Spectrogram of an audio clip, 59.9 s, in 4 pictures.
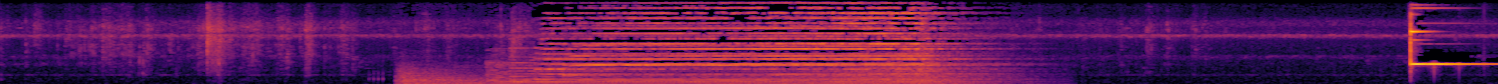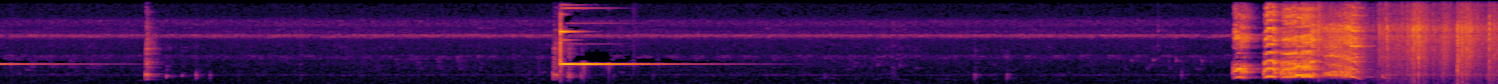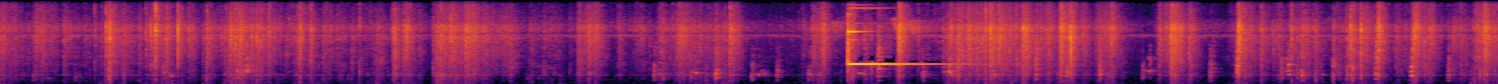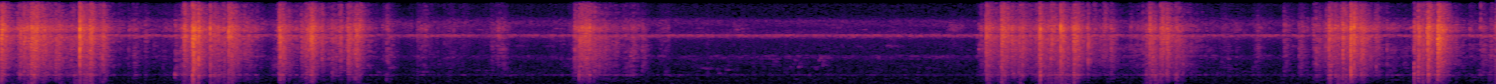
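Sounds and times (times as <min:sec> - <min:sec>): wings flapping and scuffling: 0:00.7 - 0:03.8, 0:28.0 - 0:49.2, 0:50.6 - 0:51.5, 0:54.7 - 0:57.1, 0:57.8 - 0:59.9.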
